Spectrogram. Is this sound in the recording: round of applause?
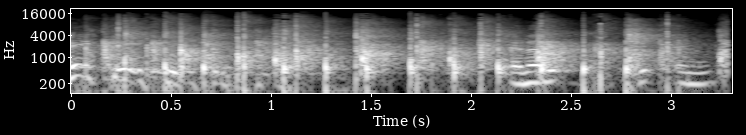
yes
